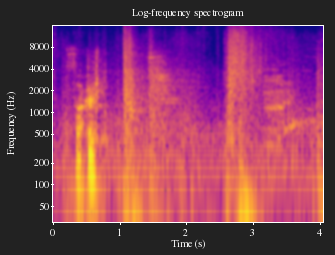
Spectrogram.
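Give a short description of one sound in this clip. A sword slashes and strikes a body with a heavy thud.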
